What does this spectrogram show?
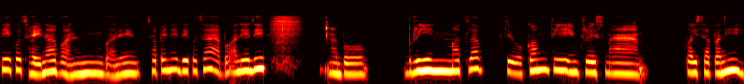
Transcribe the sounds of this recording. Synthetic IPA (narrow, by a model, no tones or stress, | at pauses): t̪ekot͡sʰʌjnʌbʱʌnubʱʌnesʌpʌjnʌjd̪ekot͡sʰʌʌbʌʌliʌli | ʌbʌ | brinmʌt̪lʌb̚ | t̪jokʌmt̪iːɳʈresma | pʌjsapʌni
